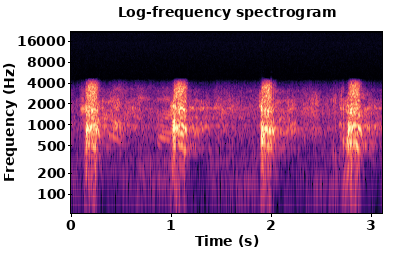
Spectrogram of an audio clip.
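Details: German Shepherd behind a low four-foot fence, brought out when a neighbour walks past on the public sidewalk; four sharp, loud barks evenly spaced about a second apart, with quiet background between them.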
